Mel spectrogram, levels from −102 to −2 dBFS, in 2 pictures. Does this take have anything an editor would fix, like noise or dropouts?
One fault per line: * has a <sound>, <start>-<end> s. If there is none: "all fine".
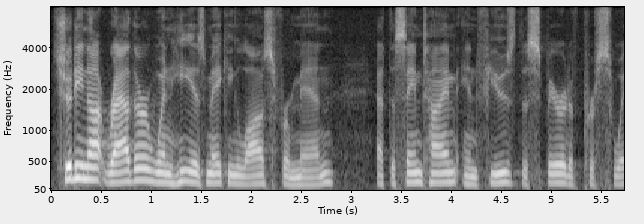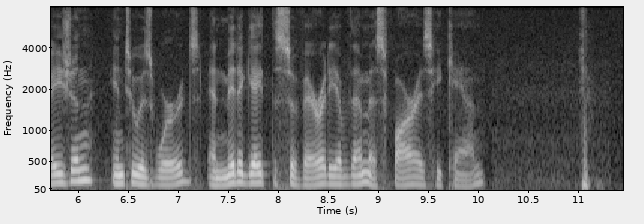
* has a sneeze, 11.0-11.3 s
